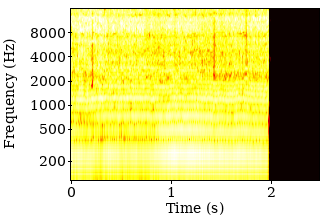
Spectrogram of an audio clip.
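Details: A house fly gives a steady, droning buzz lasting about two seconds.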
